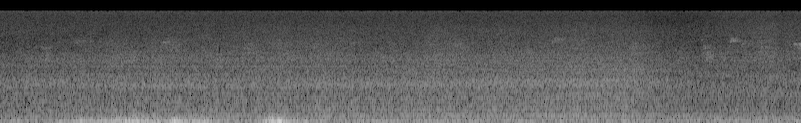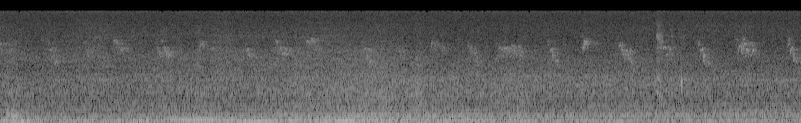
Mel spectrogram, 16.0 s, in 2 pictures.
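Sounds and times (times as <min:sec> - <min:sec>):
small birds chirping: 0:07.0 - 0:16.0.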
